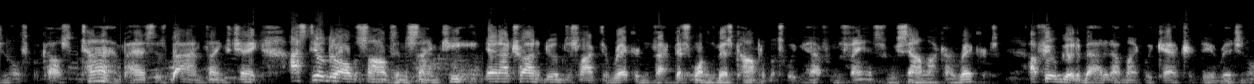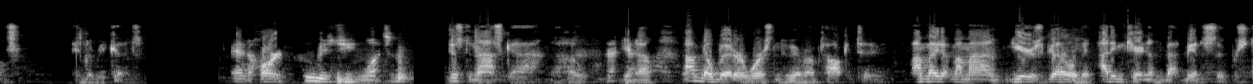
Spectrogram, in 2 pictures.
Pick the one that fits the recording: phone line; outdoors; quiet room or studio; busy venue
busy venue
